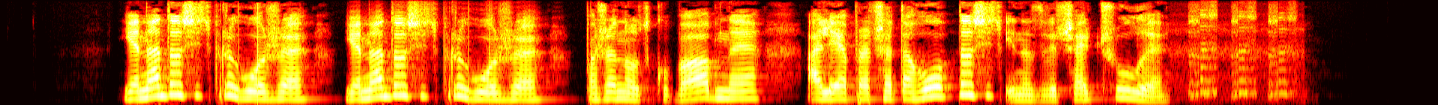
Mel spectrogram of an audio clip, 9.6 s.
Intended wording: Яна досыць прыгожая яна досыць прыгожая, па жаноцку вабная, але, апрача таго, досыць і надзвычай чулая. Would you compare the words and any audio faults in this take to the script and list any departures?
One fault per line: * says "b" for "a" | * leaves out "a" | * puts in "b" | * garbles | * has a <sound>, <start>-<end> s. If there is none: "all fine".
* has a laugh, 7.9-8.7 s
